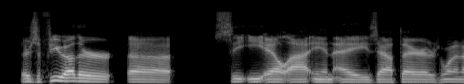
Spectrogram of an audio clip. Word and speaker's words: Celina: of the uh there's a few other uh c-e-l-i-n-as out there there's one in Ohio there's one in Texas there's one in Kansas that spelled differently and I think they all pronounce it Selena but we uh for you know whatever reason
